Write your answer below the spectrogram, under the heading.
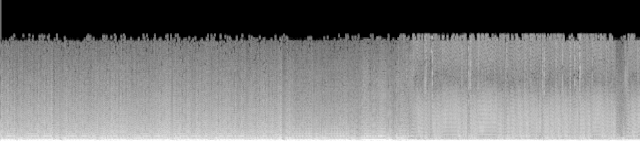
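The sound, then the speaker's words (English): Thyratron tubes make loud, chaotic electronic noise: a dense, buzzing wall of stacked tones that shift and warble continuously, turning brighter and hissier partway through. No voices are heard. “There's nothing on the planet that makes noises like these Thyrotrons, and this is actually a pretty mellow night. Let me see if I can make them kind of flip out.”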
